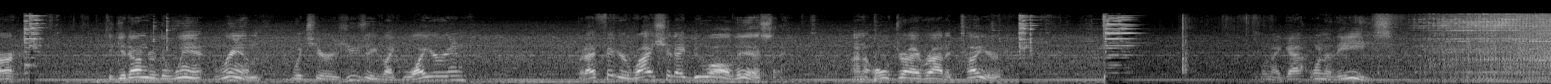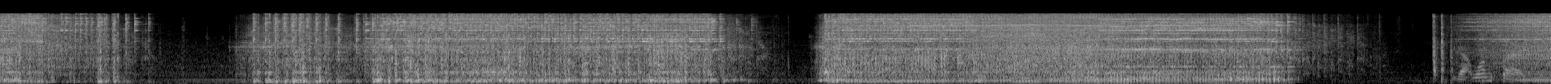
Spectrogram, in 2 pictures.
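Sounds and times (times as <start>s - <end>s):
power tool cutting rubber: 14.1s - 16.9s, 17.8s - 29.3s, 29.9s - 31.0s.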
